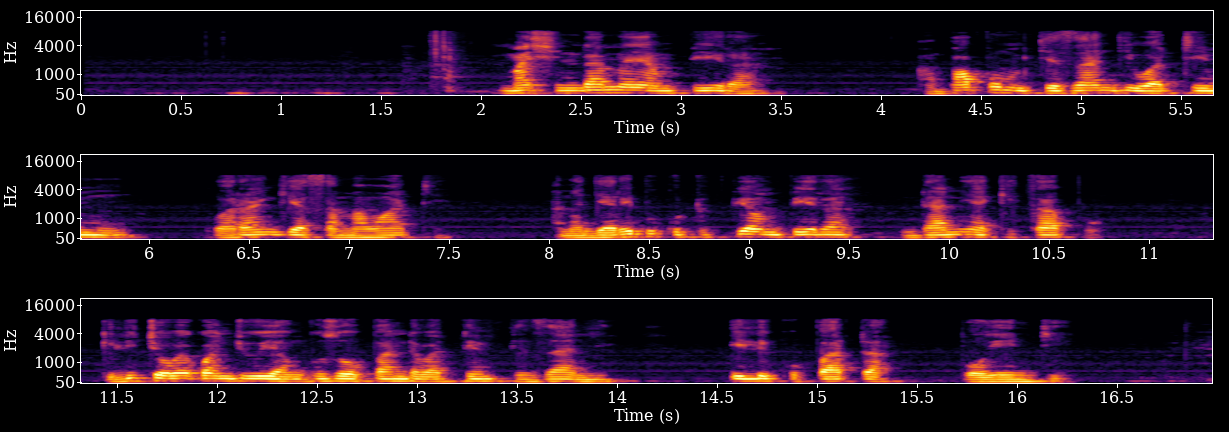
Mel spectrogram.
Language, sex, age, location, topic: Swahili, male, 18-24, Nairobi, education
